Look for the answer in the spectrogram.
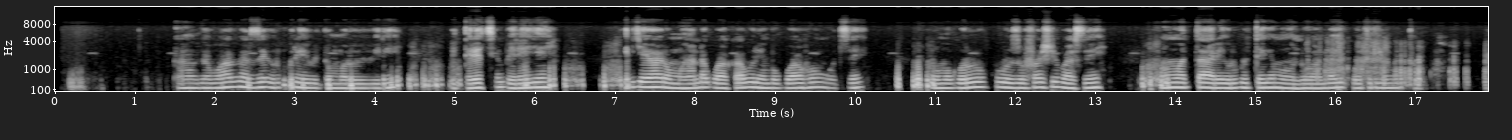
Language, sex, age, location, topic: Kinyarwanda, female, 25-35, Musanze, government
